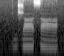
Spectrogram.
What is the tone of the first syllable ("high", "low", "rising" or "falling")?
low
